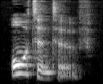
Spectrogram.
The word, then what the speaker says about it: oughtn't've: Ought not have becomes oughtn't've.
